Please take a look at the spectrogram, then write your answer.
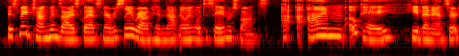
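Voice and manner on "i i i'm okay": halting, nervous stammer; shaky voice. A narrator's reading. Changbin answering Jisung after a silence, shaky stammer. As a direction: stumble slowly into a nervous answer. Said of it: "his voice shaking".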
